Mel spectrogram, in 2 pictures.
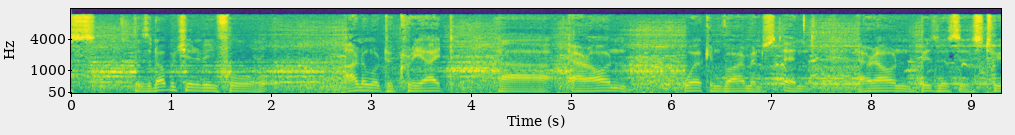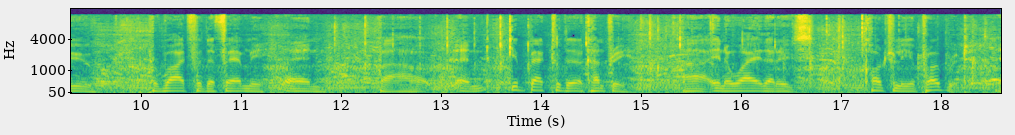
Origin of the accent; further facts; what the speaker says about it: Western Australia, Australia; I come from Murujuru community. I'm the chairperson of Murujuru Aboriginal Corporation.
